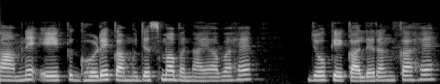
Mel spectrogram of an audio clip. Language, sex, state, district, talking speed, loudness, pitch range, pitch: Hindi, female, Delhi, New Delhi, 175 wpm, -17 LUFS, 190-215 Hz, 195 Hz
